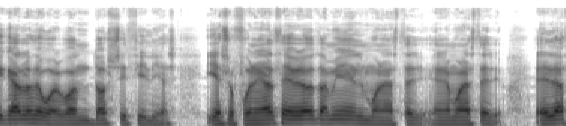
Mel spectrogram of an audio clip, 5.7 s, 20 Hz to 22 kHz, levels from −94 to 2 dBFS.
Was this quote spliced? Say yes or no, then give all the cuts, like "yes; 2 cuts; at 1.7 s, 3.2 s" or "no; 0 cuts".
no; 0 cuts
